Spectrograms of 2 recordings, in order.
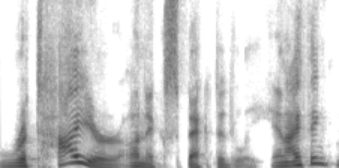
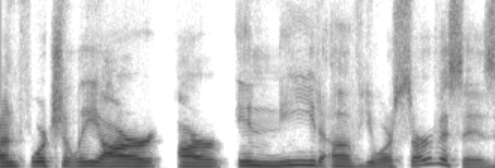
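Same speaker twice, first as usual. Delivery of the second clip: ordinary talk, nothing marked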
